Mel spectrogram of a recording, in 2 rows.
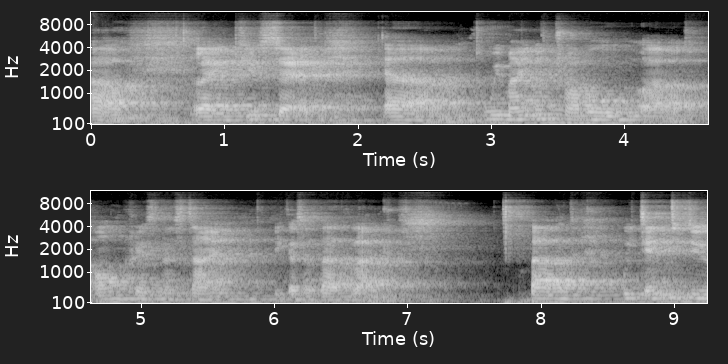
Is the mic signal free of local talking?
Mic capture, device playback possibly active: No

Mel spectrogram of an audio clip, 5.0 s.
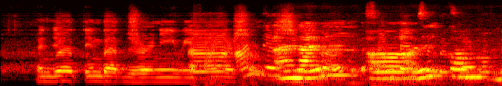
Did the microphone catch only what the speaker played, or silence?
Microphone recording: No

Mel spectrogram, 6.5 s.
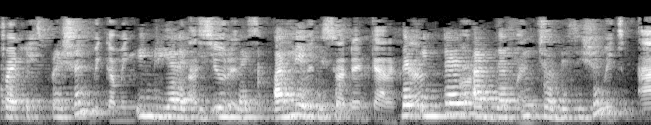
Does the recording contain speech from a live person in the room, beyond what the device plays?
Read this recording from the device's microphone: Yes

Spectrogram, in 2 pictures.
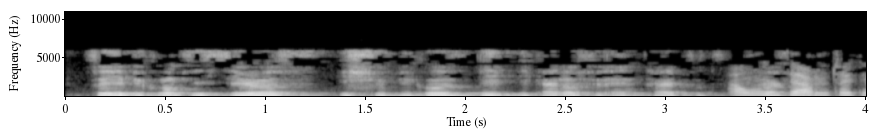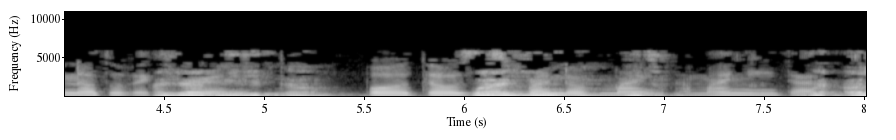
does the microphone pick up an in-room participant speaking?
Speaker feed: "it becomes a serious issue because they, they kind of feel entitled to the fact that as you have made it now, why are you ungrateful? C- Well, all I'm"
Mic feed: Yes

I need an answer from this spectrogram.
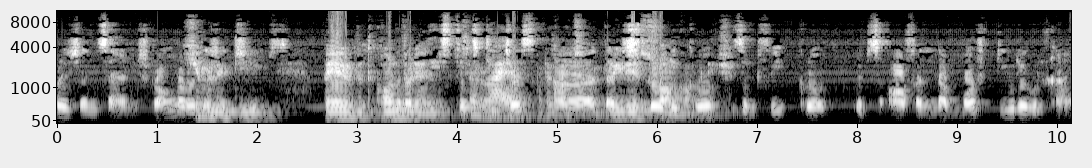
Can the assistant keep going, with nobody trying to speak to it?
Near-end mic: No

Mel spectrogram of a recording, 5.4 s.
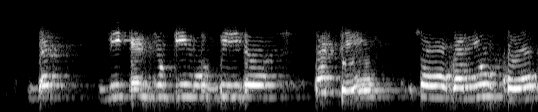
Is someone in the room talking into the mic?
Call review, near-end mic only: No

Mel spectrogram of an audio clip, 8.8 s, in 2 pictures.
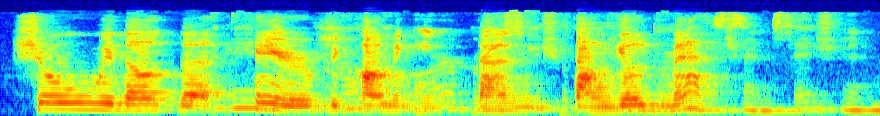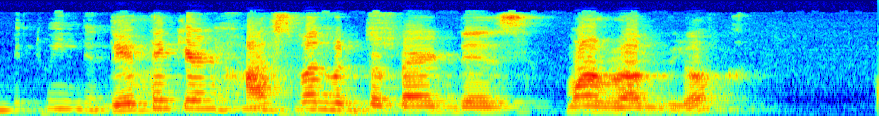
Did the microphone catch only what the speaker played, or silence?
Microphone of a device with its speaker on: No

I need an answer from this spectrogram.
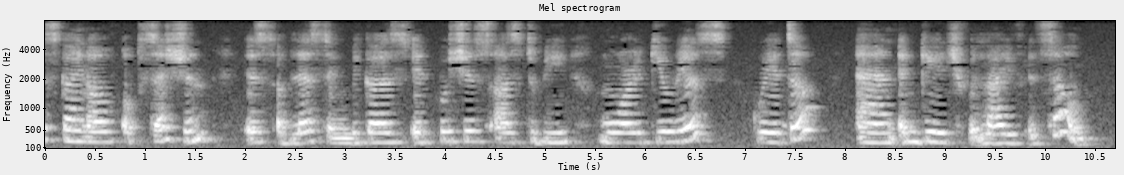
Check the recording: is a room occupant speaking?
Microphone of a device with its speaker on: No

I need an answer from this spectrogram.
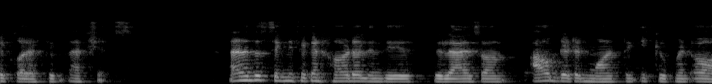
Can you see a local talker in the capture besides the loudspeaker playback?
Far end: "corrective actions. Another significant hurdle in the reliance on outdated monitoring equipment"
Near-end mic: No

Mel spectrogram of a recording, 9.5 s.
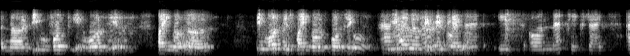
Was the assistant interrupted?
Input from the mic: Yes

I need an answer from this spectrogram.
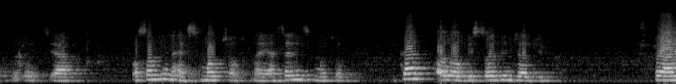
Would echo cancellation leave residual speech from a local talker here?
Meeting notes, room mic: No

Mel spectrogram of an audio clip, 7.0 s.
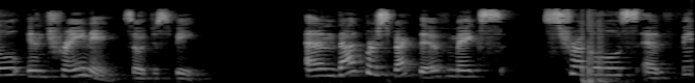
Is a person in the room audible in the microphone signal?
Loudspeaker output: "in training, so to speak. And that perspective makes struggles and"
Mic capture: No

